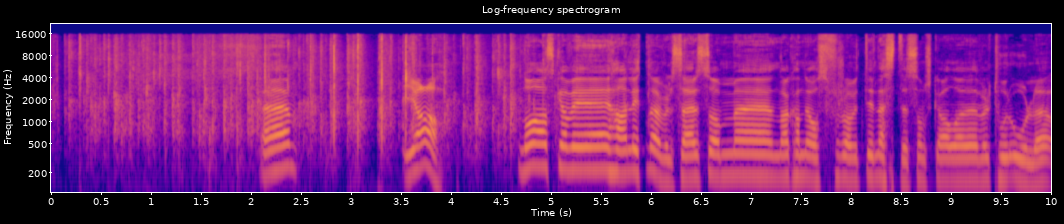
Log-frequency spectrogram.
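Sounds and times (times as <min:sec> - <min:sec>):
audience applause: 0:00.0 - 0:05.6
speech: 0:02.1 - 0:02.6, 0:03.6 - 0:04.0, 0:04.7 - 0:10.0.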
